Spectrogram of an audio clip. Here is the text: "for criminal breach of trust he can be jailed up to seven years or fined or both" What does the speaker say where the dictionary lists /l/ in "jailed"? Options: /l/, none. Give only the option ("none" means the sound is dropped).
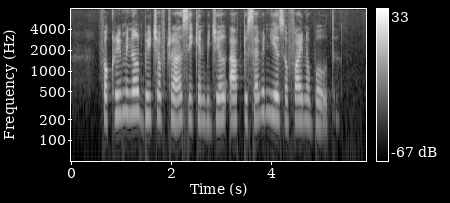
/l/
